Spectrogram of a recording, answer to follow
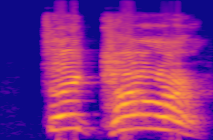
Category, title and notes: Speech > Solo speech
Soldier Yelling Take cover
Soldier yelling to Take Cover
